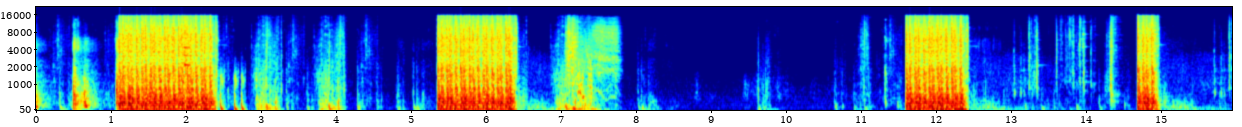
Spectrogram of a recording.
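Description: A gun fires in loud rapid bursts.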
